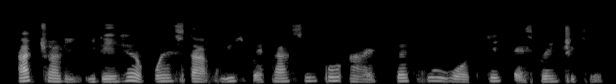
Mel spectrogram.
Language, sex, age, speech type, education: Nigerian Pidgin, male, 15-29, spontaneous, tertiary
